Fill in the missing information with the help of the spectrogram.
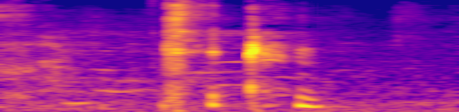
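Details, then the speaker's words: Short, light cough of a few quick bursts from a sick person who woke up with lower back pain and headache; mild cough. "I have lower back pain and my head hurts I have a little cough"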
